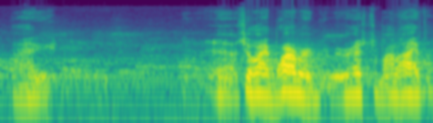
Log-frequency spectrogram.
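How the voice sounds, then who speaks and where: A man speaks with music in the background. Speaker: retired barber and former farm boy. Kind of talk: interview answer.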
